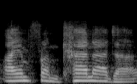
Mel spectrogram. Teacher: I stressed all syllables of the country Canada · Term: word stress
